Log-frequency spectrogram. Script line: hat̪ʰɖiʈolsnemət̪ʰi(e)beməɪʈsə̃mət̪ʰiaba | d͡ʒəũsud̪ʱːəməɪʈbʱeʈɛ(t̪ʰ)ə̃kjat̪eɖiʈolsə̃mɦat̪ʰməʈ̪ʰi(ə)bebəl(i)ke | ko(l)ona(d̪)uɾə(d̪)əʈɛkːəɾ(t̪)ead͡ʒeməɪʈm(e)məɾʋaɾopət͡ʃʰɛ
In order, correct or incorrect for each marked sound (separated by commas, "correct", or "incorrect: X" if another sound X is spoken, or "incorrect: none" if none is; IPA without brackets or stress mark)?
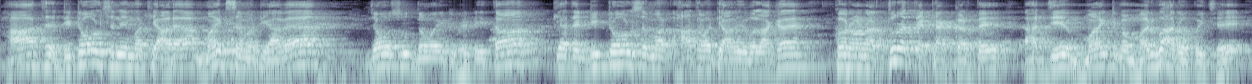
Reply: incorrect: a, incorrect: t̪, incorrect: a, incorrect: a, incorrect: ɾ, incorrect: t̪, incorrect: t̪, correct, correct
